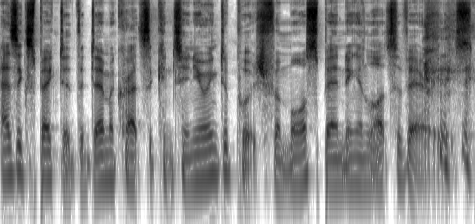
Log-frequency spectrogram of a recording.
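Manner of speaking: dull news reporter delivery. Podcast co-host asked to say the news like a bored news reporter. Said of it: "say it like a bored news reporter".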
